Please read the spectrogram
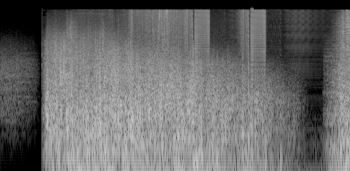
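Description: Produced transition sound effect for a highlight title card: a sudden deep boom about half a second in, running on as a loud rushing rumble for about three seconds before fading away.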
